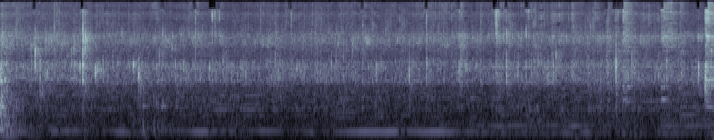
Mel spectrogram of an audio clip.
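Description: Garlic, dried chili and chopped onion sizzle and fry in a hot pan. The hiss is steady and close, with small crackles throughout and no talking.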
